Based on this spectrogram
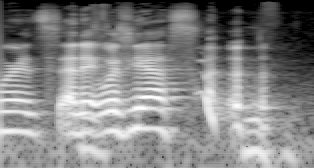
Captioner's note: laughter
